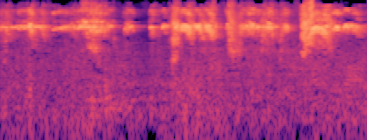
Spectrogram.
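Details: Blue-crowned hanging parrot at a nest: continuous very high, shrill chittering with brief breaks between buzzy squeaks.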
